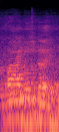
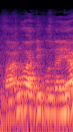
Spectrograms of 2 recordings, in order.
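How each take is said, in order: First: Bhanu दय, soft and low, the sandhi result; quietly giving the answer Bhanu दय; joined form said softly. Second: Said in the usual way. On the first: Shown as a demonstration. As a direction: land the joined word Bhanu दय gently.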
